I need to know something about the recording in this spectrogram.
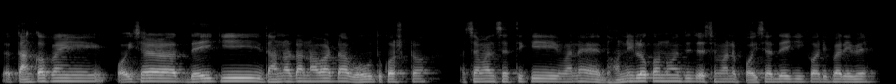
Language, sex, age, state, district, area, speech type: Odia, male, 18-30, Odisha, Cuttack, urban, spontaneous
